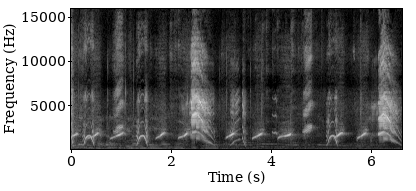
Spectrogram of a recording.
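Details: Green ringneck parrot talking: a run of short, sharply rising whistled notes that sweep up and fall back, with harsh raspy squawks breaking in about every two seconds. Soft low hum underneath.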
